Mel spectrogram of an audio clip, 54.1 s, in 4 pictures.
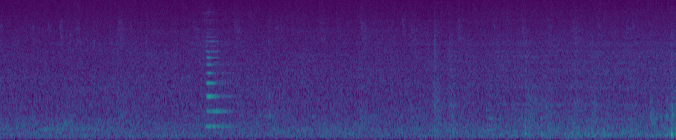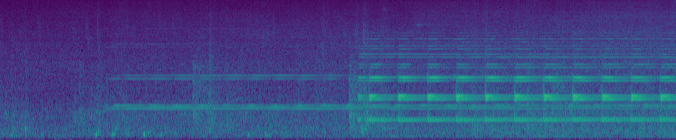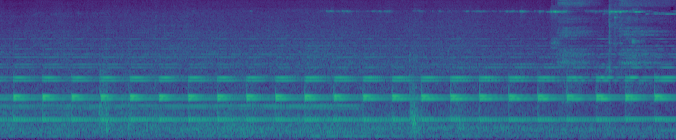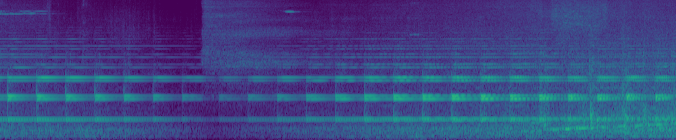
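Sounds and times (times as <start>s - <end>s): train whine: 8.6s - 54.0s
train wheels clicking over rail joints: 12.9s - 43.2s, 50.4s - 54.0s
level-crossing alarm clanging: 15.4s - 54.0s.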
